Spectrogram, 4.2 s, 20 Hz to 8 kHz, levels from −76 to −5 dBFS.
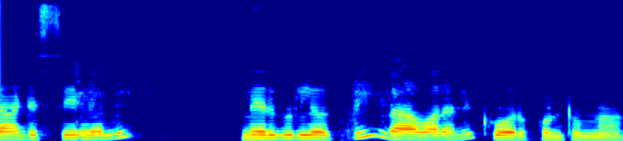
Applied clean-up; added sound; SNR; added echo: neural mask model DeepFilterNet 3.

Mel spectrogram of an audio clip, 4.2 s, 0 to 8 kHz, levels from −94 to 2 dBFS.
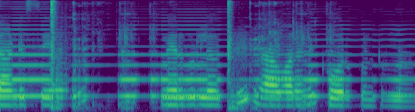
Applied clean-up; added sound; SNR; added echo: neural mask model RNNoise.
